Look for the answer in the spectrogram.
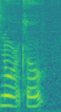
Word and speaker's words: Norco: Or is it pronounced N-O-R-C-O? It's Noriko.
